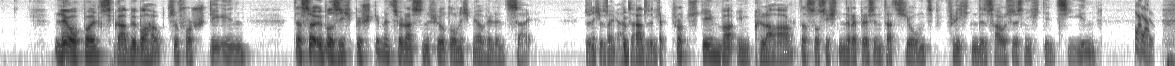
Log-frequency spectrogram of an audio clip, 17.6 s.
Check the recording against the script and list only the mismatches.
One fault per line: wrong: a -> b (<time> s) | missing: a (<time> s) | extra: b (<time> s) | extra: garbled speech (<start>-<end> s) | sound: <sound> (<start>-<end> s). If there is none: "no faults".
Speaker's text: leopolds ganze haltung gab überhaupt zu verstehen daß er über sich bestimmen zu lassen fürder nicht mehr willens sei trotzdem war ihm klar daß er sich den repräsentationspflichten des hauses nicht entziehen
missing: ganze haltung (1.7 s)
extra: garbled speech (8.8-10.0 s)
sound: chirp (17.0-17.3 s)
